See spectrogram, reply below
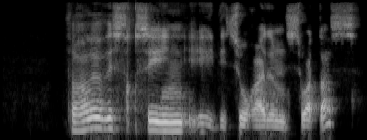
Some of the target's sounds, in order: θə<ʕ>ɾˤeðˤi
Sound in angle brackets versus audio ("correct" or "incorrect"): incorrect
